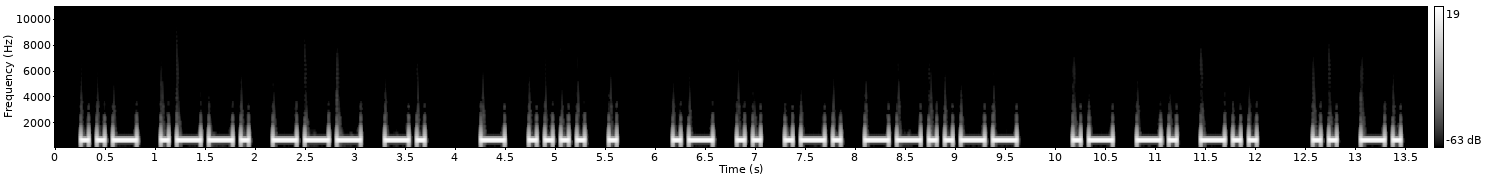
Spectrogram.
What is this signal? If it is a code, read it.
Morse code, heard as a keyed tone, about 15 wpm, 700 Hz. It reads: UPON THE AIR, AND IN
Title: A Sound Of Thunder 15wpm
